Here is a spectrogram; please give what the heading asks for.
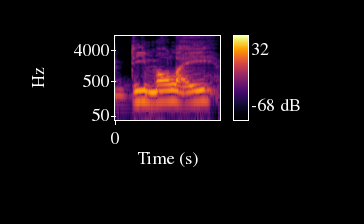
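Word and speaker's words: de Molay: last Grand Master uh Jacques de mole uh or demolay As Americans say it mole which is a aristocratic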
